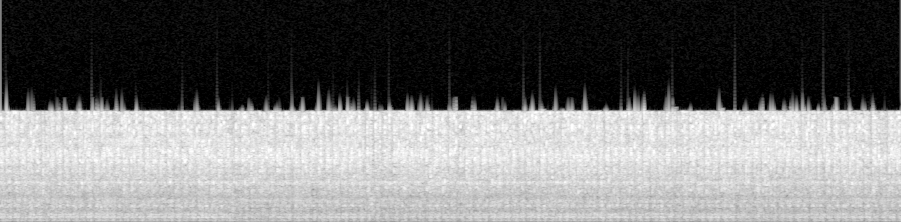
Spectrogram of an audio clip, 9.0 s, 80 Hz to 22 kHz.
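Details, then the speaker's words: Yamaha XJ900S Diversion, first start after restoration: steady idle with sharp hissy puffing at every firing pulse; exhaust leak, first suspected at the manifold but blowing from the front header pipe joints, gaskets slipped or needing tightening. "so I fought it was blowing from the manifold their horrible forging flapping stands you could hear it says that it's blowing from these pipes"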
